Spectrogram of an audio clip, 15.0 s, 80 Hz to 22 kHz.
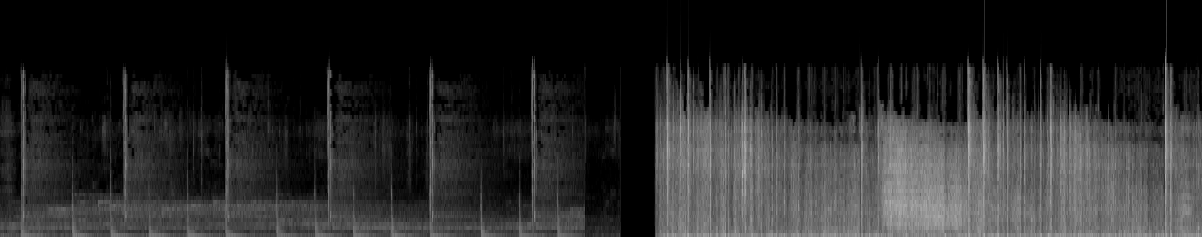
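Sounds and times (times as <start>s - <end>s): music notes: 0.0s - 7.3s
fireworks bangs and crackling: 8.2s - 15.0s.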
